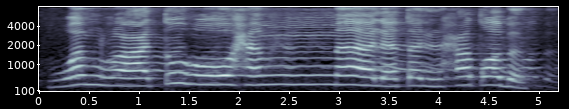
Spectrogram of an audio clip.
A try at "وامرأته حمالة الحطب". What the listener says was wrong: کچھ بہتر ہو گیا ہے. ابھی وہ عین والا مسئلہ ٹھیک نہیں ہو رہا. بیٹا اس پہ محنت کریں.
